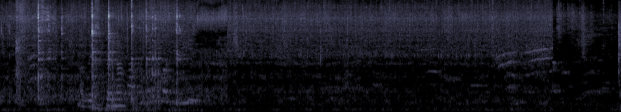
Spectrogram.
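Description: Cauliflower cooking in an unclayed pot over a wood fire, with scraping stirs and clatter early on, then a steady soft sizzle and crackle; a voice speaks briefly at the start.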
